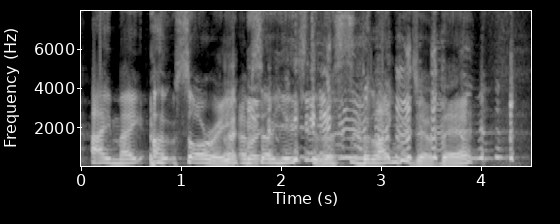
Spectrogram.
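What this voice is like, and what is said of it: Put-on British accent sounding Australian. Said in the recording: “goes to London for the first time ... I think I was Australian, but close enough ... That was pretty good”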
